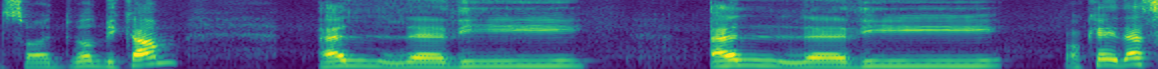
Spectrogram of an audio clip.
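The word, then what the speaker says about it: الذي: And because it is related to the kasra, you will prolong it, okay? The sound. So it will become alladhi. Okay, that's how you pronounce this, okay? Alladhi.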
